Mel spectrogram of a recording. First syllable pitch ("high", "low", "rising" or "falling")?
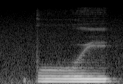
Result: high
